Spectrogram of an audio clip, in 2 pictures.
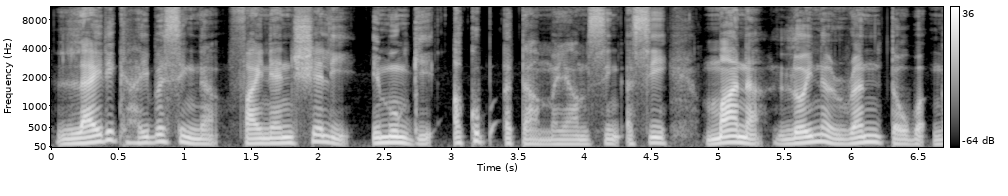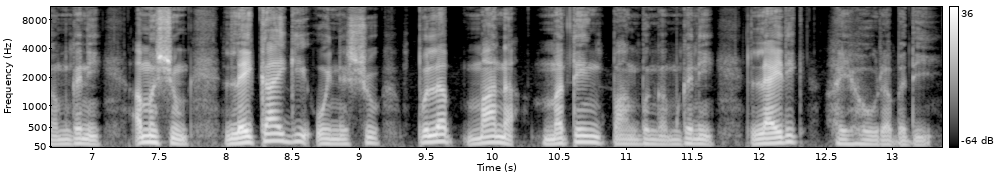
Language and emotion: Manipuri, neutral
